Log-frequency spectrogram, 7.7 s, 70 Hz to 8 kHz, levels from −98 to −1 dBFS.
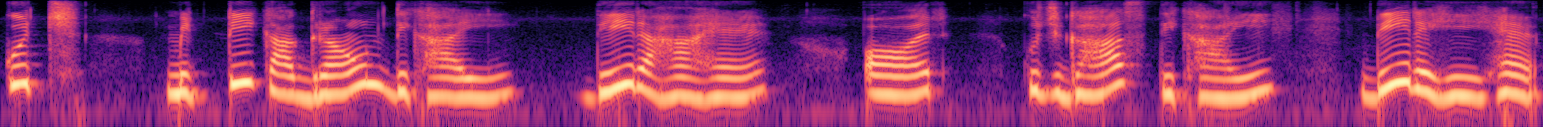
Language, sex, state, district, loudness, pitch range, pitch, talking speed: Hindi, female, Himachal Pradesh, Shimla, -13 LUFS, 225-275 Hz, 245 Hz, 115 wpm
